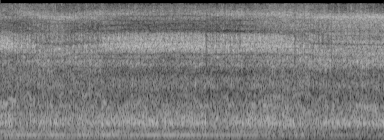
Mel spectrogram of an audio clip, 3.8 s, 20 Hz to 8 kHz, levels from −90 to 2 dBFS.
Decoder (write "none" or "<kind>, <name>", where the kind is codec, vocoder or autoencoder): none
